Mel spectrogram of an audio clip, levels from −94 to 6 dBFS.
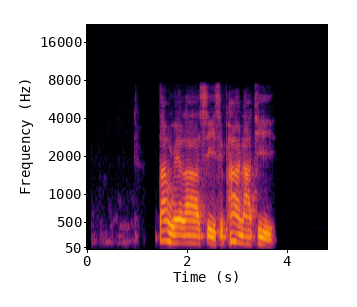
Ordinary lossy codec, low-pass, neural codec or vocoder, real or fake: none; none; codec, 16 kHz, 4 kbps, FunCodec, trained on Chinese and English, 50 frames a second; fake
